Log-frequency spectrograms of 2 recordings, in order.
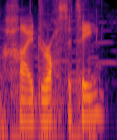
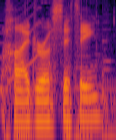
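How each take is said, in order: First: It is said as one word, like velocity. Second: It is said as two separate words. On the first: The speaker calls it right. "It's all one word. Like velocity" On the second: The speaker calls it wrong. "not Hydro City"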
